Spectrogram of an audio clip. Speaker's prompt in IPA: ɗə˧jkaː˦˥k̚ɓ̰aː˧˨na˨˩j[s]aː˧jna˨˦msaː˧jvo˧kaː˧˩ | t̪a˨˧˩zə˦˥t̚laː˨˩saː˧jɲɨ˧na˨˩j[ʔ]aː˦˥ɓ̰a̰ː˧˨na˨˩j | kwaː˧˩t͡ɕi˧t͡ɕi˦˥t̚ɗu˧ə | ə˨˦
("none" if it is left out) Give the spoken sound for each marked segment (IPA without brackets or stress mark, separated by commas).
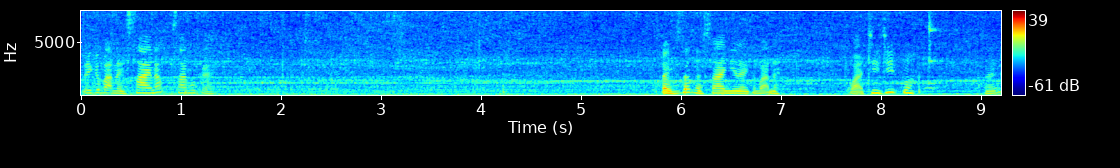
s, k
